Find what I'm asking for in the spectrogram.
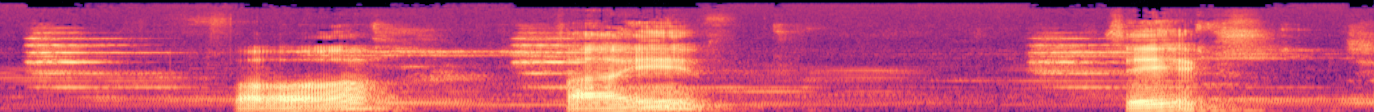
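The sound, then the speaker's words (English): A bell rings three loud, resonant tones, evenly spaced a couple of seconds apart, over a lingering tonal hum that carries between the strikes. “Yes, that was the bell.”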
